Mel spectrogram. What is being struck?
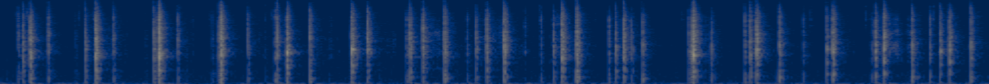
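Small cardboard box tapped with fingernails.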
